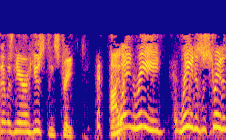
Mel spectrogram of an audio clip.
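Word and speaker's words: Duane Reade: Al Dukes goes around calling it Dwayne Reedy. I bring Al. And the staff of ours, no one will correct him, and they all snicker behind his back. I heard it when I first got here as Dwayne Reedy.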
